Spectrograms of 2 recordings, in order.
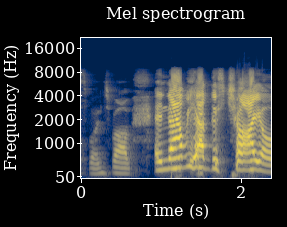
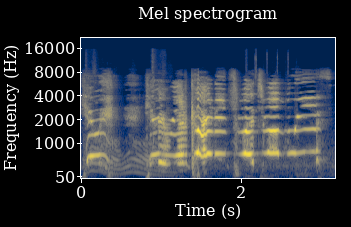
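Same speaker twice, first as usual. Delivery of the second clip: hammed-up wailing grief; 4 dB louder than usual. Real, not acted. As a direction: overact the grieving friend, wailing. Begging then scolding Patrick.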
